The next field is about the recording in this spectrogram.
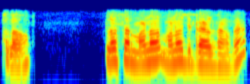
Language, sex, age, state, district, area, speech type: Tamil, male, 30-45, Tamil Nadu, Salem, urban, conversation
